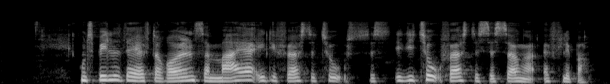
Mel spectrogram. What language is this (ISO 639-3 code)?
dan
